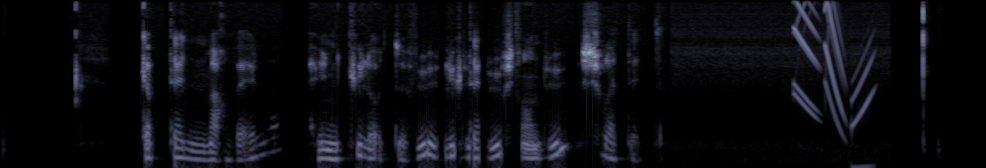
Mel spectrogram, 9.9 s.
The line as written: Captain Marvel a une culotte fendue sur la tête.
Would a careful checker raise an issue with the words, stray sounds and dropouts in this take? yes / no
yes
